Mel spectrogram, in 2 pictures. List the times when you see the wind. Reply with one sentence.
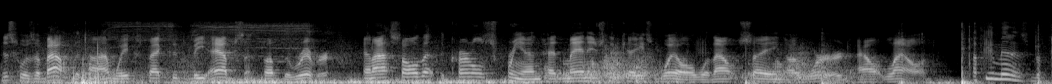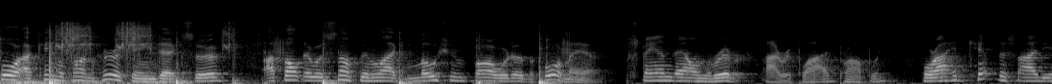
You can hear the wind from 0.0 to 12.4 s.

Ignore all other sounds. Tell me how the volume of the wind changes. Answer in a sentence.
The volume of the wind goes down.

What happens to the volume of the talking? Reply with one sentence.
The loudness of the talking goes down.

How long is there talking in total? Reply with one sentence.
The talking can be heard for 21 seconds in total.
